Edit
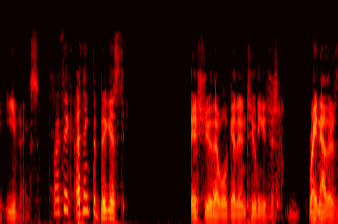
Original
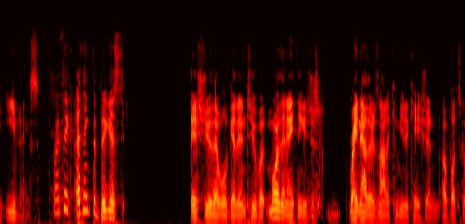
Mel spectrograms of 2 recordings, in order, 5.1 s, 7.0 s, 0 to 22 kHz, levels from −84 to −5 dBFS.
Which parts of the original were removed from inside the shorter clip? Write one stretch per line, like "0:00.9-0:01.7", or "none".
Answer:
0:03.9-0:04.5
